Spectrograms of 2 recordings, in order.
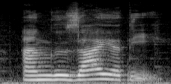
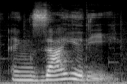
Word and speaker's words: anxiety: people pronounce this as aniy but in English it's anxiety so for that first Ang sound we want to have our mouths open wide this way and this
